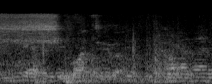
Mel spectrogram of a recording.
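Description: A sharp hiss like a "shh" in the first half second, then indistinct murmuring voices of people in the room.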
